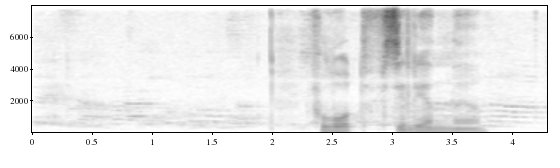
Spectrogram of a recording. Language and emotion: Russian, neutral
